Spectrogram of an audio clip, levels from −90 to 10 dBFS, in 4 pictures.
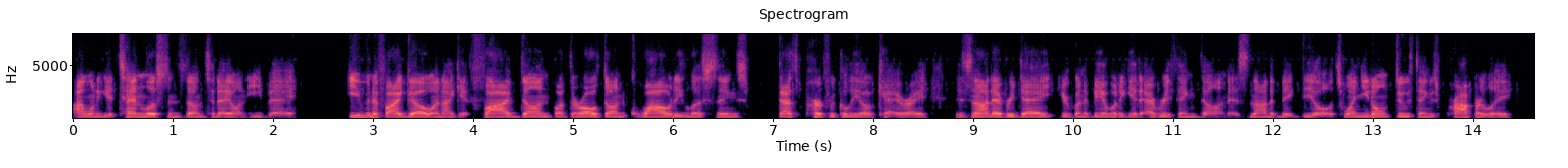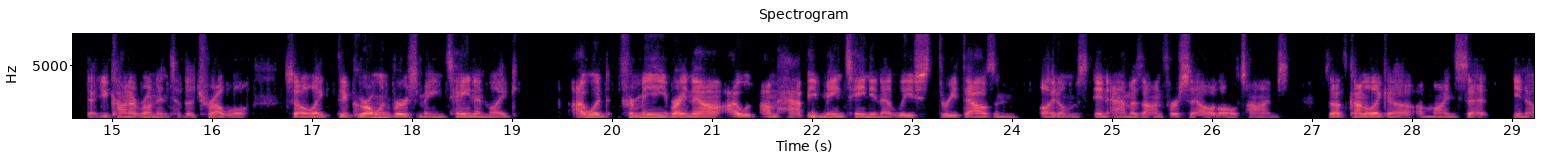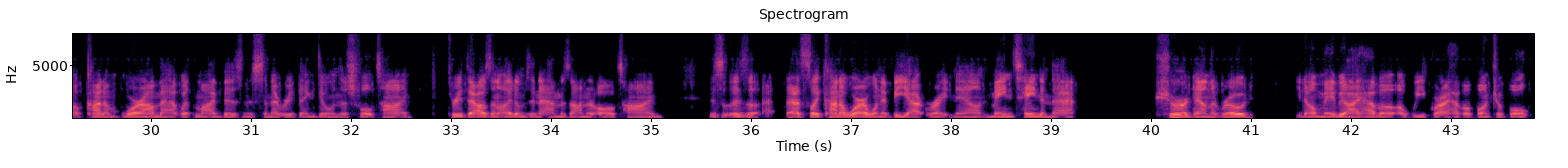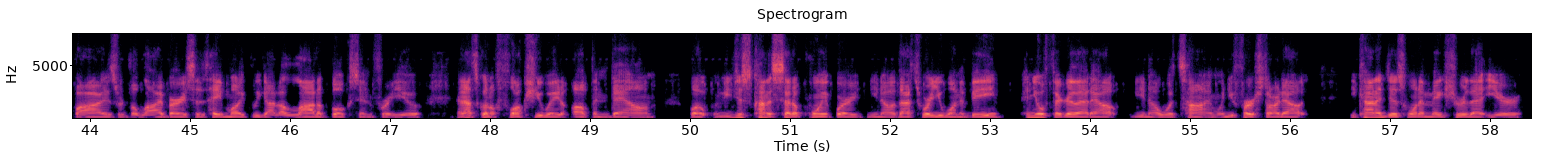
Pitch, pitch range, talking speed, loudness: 115 Hz, 105-125 Hz, 230 wpm, -26 LUFS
